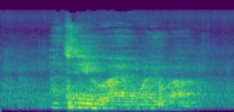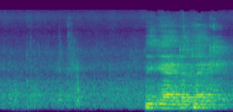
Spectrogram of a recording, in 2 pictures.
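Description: An elderly man speaks calmly into a microphone over a loudspeaker.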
